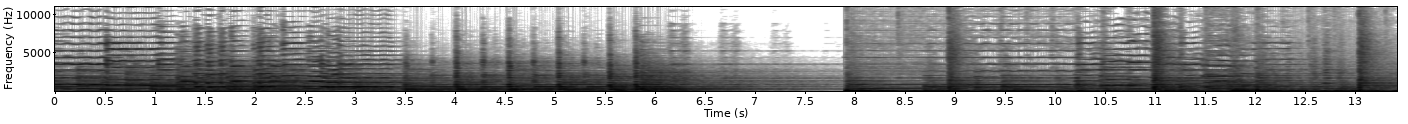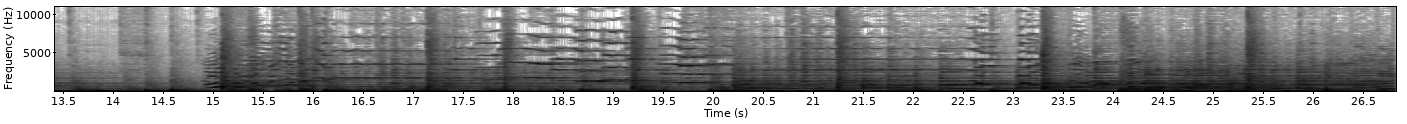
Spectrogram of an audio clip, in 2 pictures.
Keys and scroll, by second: 12.3 ctrl+u, 12.3-14.8 typing, 16.1 BackSpace, 23.9-26.1 typing.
